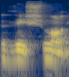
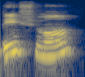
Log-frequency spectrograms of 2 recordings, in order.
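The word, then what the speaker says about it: בשמו: will be uh and vishmo you said bishmo but we don't have the gash in the middle of the bed so it's a v the it makes a v sound so It's bishmo.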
